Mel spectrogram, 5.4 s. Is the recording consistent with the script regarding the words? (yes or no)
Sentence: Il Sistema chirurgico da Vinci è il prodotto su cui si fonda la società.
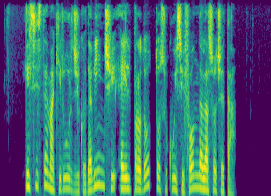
yes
